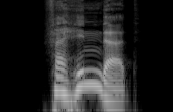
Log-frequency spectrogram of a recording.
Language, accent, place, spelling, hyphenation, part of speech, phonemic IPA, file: German, Germany, Berlin, verhindert, ver‧hin‧dert, verb / adjective, /fɛʁˈhɪndɐt/, De-verhindert.ogg
- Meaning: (verb) past participle of verhindern; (adjective) indisposed, unavailable, busy; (verb) inflection of verhindern: 1. third-person singular present 2. second-person plural present 3. plural imperative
